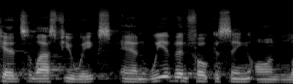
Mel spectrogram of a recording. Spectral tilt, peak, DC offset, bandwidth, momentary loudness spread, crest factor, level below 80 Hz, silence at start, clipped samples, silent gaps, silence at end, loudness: -3 dB/octave; -12 dBFS; under 0.1%; over 20 kHz; 7 LU; 18 dB; -74 dBFS; 0 s; under 0.1%; none; 0 s; -29 LUFS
